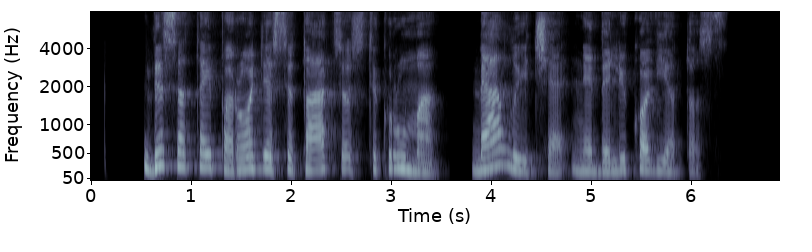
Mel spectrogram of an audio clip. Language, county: Lithuanian, Šiauliai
